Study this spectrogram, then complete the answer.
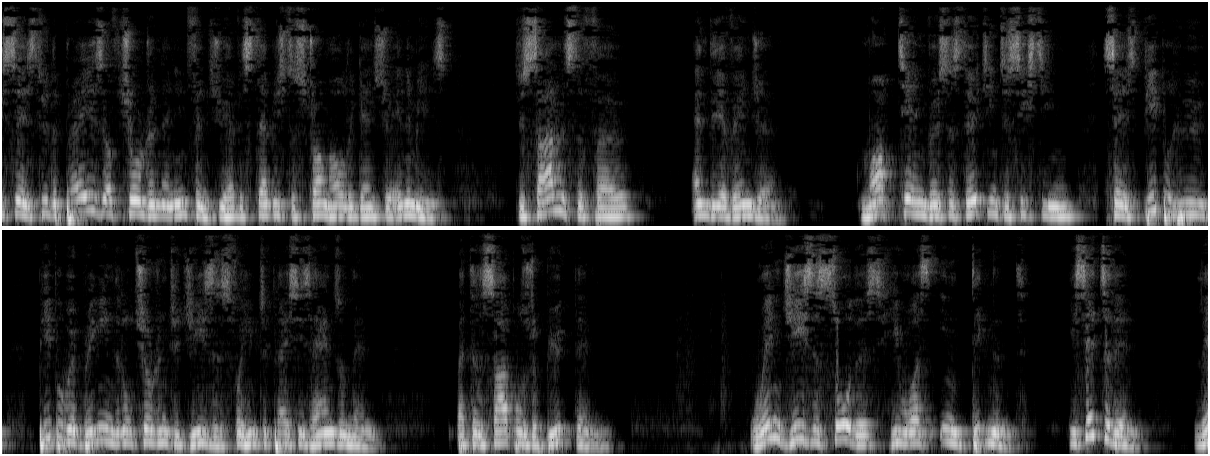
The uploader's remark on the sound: Recorded Sunday, 05 March 2023 at Love Beyond in Harveston.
